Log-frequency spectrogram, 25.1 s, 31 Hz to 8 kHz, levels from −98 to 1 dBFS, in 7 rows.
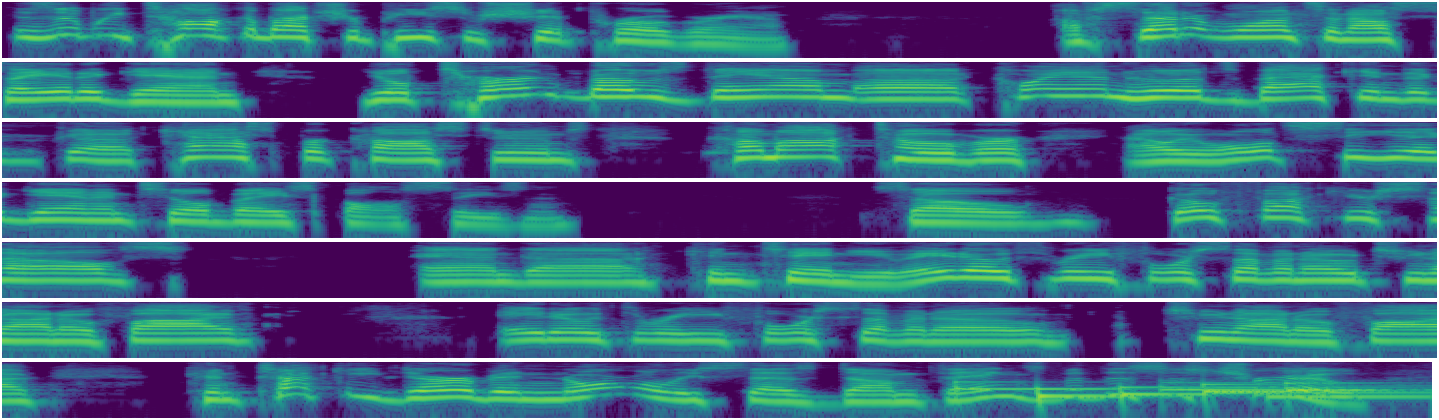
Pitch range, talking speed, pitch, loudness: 165-230 Hz, 155 wpm, 190 Hz, -23 LUFS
